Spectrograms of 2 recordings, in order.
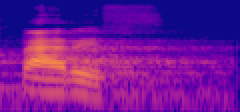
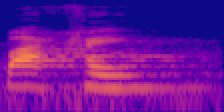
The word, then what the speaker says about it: Paris: English में भी pronounce पेरिस, but French वाले प्रोनाउंस करते हैं पाखे, पाखे, पाखे.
